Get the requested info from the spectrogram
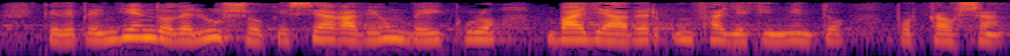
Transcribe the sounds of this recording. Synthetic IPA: keðepend̪jend̪oðelusokeseaɣaðeumbeikulobaʎaːβeɾuɱfaʎeθimjẽnt̪o | poɾkawsa

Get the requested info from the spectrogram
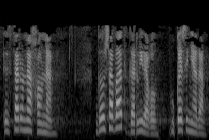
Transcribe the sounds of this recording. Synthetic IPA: e̞st̪aro̞naʝawna | ɡawsaβat̪ɡarβiðaɣ̞o̞ukasiɲaða

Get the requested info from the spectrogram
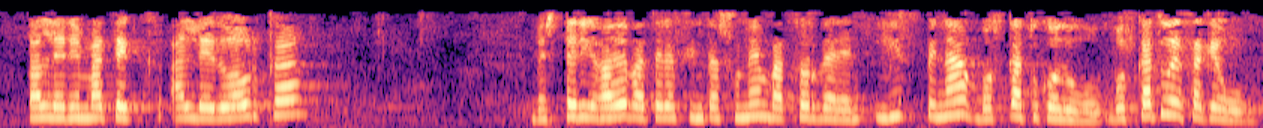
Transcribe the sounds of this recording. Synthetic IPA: t̪ald̪eɾe̞mbat̪e̞kald̪e̞ːðo̞awɾka | βe̞st̪e̞ɾiɣaβe̞β̞at̪e̞ɾasint̪asune̞mbat͡so̞ɾð̞eaɾe̞niɾispe̞naβo̞skat̪uko̞ðuɣuβo̞skat̪uðe̞sake̞ɣ̞u

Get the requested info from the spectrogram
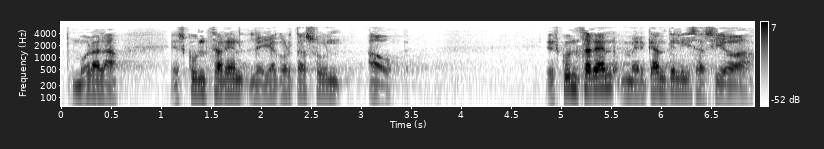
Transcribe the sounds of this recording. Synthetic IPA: mo̞ɾalae̞skunt͡saɾe̞nle̞jako̞ɾt̪asunaw | e̞skunt͡saɾe̞mme̞ɾkant̪ilisasio̞a

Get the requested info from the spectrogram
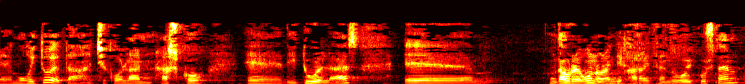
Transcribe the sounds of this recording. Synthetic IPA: muɣ̞it̪ue̞t̪aet͡ʃeko̞lanasko̞ | ðit̪ue̞lae̞s | ɡawre̞ɣ̞uno̞ɾajnd̪ikʝarajt͡se̞nd̪uɣuikust̪e̞n

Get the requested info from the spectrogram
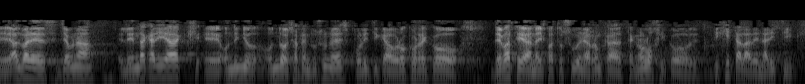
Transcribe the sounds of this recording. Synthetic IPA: alβeɾe̞zʝawna | le̞ːnd̪akaɾiako̰nd̪iɲoond̪o̞e̞sat̪e̞nd̪usune̞spo̞lit̪ikao̞ɾo̞ko̞re̞ko̞ | ðe̞β̞at̪e̞anajpat̪usue̞ne̞ro̞ŋkat̪e̞kno̞lo̞ɣiko̞ðiɣit̪alaðe̞naɾit̪ik

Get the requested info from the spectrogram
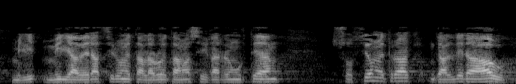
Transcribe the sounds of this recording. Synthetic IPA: miʎaβ̞e̞ɾat͡siɾone̞t̪alawɾoet̪aːmase̞jɣare̞nuɾt̪e̞aŋ | so̞sio̞me̞t̪ɾo̞akɡald̪e̞ɾaːw

